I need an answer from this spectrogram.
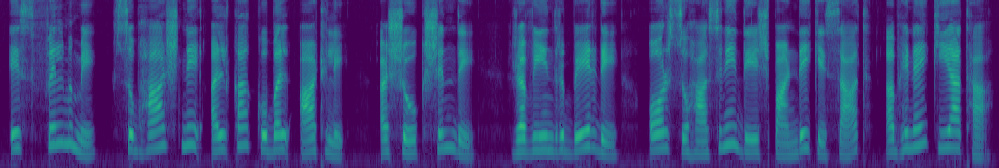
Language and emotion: Hindi, neutral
